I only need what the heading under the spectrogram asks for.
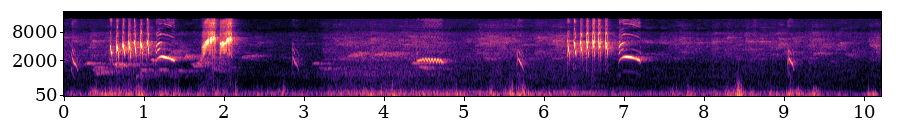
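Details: Sooty-headed bulbul in lively ngepik beset song for tutoring white-rumped shamas: two rapid rattling trills with falling whistles, then quieter notes, over steady low rumbling background noise.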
